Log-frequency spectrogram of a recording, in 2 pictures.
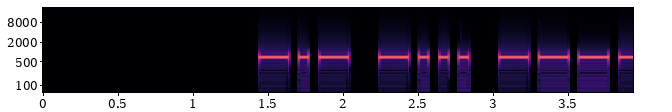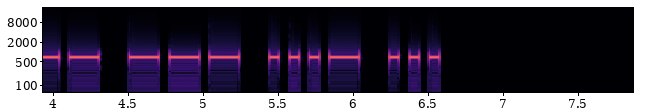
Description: Morse code, heard as a keyed tone, about 19 wpm, 700 Hz. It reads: KB0OVS
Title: Speed Racing - USA 2x3 Call Signs 15wpm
